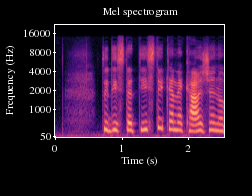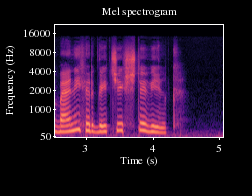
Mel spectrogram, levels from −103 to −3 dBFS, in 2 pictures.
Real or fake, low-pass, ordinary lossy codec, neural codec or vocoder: fake; 14.4 kHz; none; codec, 32 kHz, 1.9 kbps, SNAC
